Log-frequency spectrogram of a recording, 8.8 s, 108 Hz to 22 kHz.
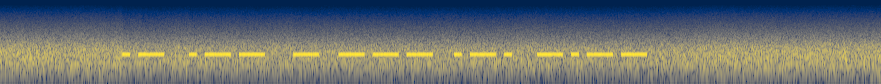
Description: Morse code (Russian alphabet), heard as a keyed tone, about 15 wpm, 710 Hz, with radio static and a narrow filter. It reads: АВТОРЫ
